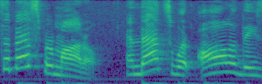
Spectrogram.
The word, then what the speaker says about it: VSEPR: And we pronounce it a variety of different ways. I just say VSEPR. It's a VSEPR model.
